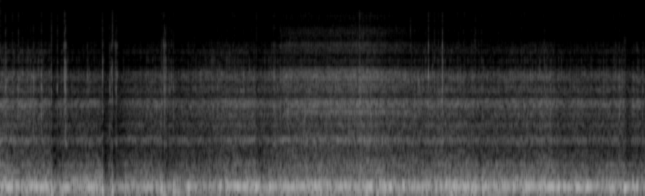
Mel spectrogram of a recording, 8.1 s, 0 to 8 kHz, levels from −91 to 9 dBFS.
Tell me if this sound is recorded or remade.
recorded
